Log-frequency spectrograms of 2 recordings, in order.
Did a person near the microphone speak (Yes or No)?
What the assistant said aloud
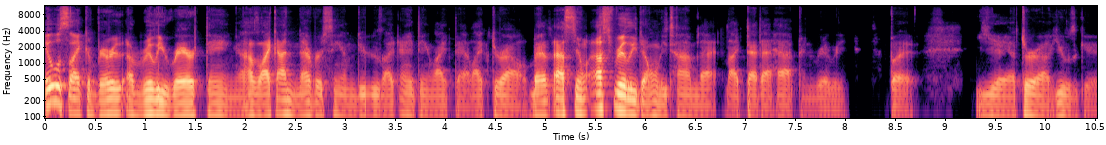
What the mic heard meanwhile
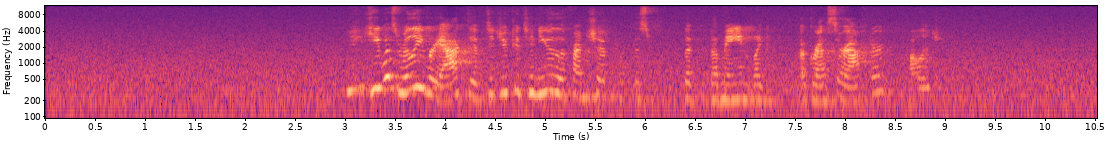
Yes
